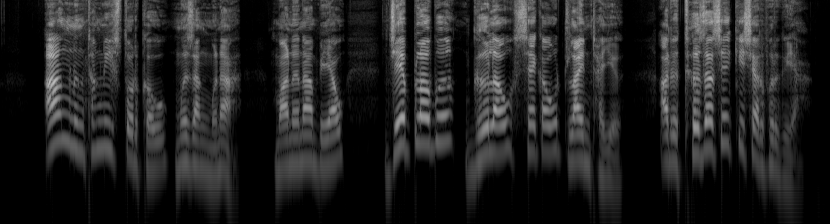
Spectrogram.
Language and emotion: Bodo, angry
